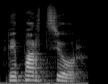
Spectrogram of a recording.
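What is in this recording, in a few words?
"reportyor", Azerbaijani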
